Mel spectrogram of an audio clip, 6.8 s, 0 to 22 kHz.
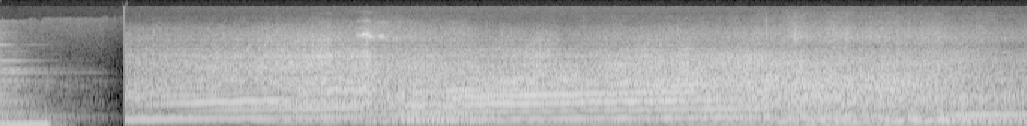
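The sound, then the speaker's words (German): Formula One race car engines roar loud at the Belgian Grand Prix at Spa-Francorchamps after a brief quiet start, their high whining pitch climbing and dropping through rapid gear changes, with no talking. “An diesem Wochenende dröhnen endlich wieder die Motoren, wenn die Vollgas-Elite beim Großen Preis von Belgien auf dem Ardennenkurs von Spa-Francorchamps zum 13.”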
